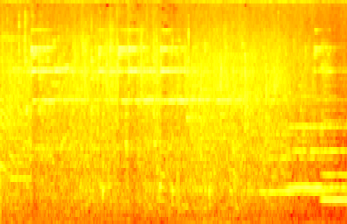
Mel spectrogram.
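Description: Busy street ambience: a bed of crowd chatter and bustle, with short bicycle-bell rings repeated several times. A soft flute melody fades in near the end.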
